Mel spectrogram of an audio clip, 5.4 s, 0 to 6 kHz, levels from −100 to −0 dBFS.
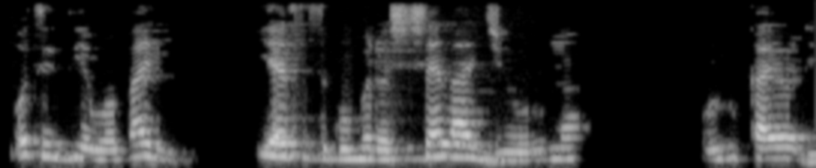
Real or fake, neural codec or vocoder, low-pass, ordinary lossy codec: real; none; 5.4 kHz; none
